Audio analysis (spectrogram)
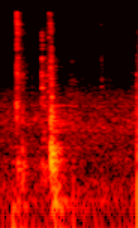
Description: When you plly the brake in low speed and with regen brake, you can hear the clicking sound. The reason is too thin grease in the outer CV joint.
